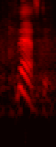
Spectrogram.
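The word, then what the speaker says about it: Kytasty: And Nasty, by the way, is spelled K-Y-T-A-S-T-Y, Nasty.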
